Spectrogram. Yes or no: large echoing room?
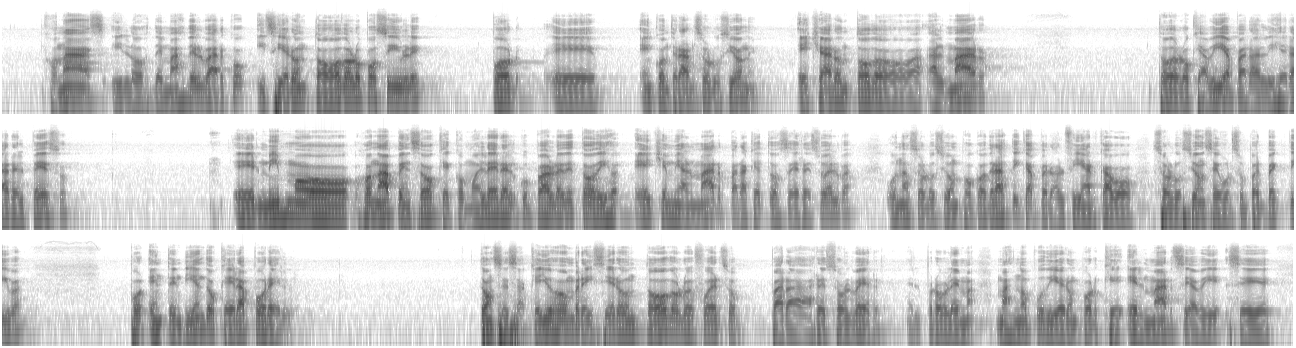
yes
